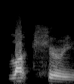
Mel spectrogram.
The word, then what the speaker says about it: luxury: luxury is correct luxury luxury so it actually takes on an sh sound luxury lux luxurious yeah luxury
